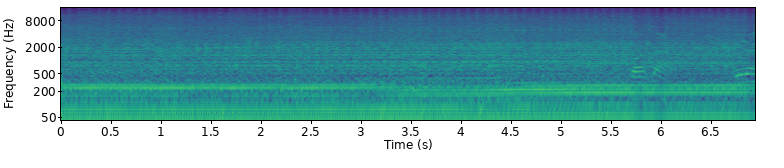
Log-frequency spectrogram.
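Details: Narrowboat's old London taxi diesel engine just after repair and fuel-system bleeding: even, steady idle with a low, regular chug and no knocks or misses; normal idle.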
